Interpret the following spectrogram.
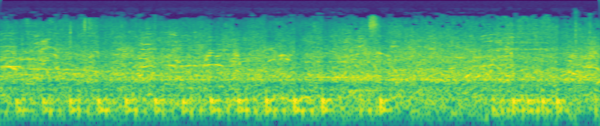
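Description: Steady murmur of a stadium crowd at a soccer match, indistinct voices and chatter with no single loud event.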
